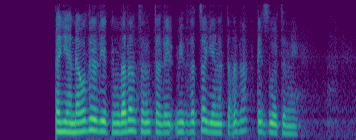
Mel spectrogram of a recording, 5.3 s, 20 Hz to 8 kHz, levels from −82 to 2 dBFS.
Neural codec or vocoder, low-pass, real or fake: codec, 16 kHz in and 24 kHz out, 0.4 kbps, LongCat-Audio-Codec, two codebook decoder; 7.2 kHz; fake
